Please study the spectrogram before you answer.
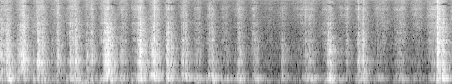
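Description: A wooden stylus scratches the upper right area of a flat black-coated scratch-art paper sheet while the other hand steadies the sheet. About thirteen short, dry, rasping strokes follow one another in a quick, uneven rhythm. Each has a mid-pitched scraping texture with little low rumble.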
